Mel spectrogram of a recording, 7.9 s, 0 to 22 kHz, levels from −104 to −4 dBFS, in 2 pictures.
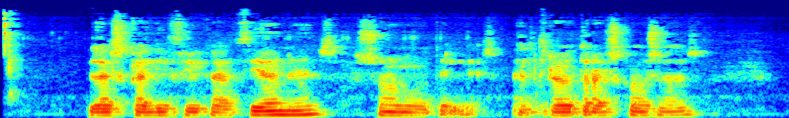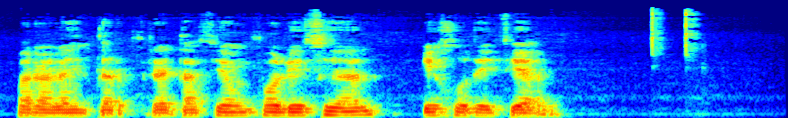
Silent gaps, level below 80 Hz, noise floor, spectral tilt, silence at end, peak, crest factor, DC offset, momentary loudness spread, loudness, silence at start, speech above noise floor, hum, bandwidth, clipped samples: none; -58 dBFS; -42 dBFS; -5.5 dB/octave; 0.45 s; -4 dBFS; 18 dB; under 0.1%; 13 LU; -22 LUFS; 0.05 s; 21 dB; none; 15.5 kHz; under 0.1%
